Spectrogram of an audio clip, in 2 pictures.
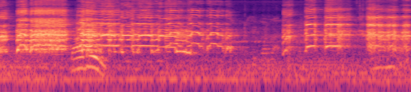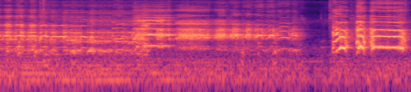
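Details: Several kukuak balenggek roosters at a group crowing practice in Panyakalan, Solok, crowing loudly in long wavering runs, one after another, with short breaks between the runs and people audible in the background.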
